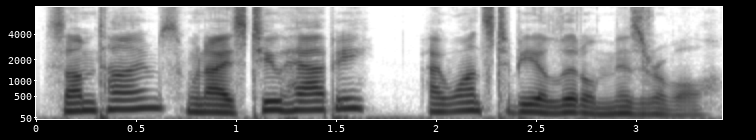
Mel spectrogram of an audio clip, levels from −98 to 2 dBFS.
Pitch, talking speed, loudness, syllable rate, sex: 155 Hz, 210 wpm, -17 LUFS, 6.4 syllables/s, male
